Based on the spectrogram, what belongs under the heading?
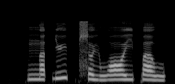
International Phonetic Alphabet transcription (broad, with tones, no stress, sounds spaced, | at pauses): n̪ ɐ˨˥ t̚ yː˥ p̚ s ɵ˨˩ ɥ w ɔː˨ j p ɐ˨˩ w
